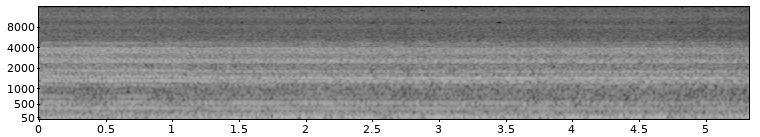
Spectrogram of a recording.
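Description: Induction cooker running at high power under an empty carbon steel wok: a steady electrical hum made of several held tones that does not change.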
